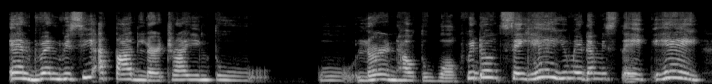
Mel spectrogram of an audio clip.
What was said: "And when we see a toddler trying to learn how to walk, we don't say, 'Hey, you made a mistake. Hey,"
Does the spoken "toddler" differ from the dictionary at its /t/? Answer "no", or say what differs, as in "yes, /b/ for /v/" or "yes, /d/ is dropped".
no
